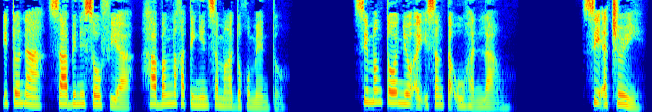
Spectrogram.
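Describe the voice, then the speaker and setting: A woman reads a scripted, dramatic story as its narrator. Her voice sits at an average pitch for a woman. The recording is very dry, with no room sound around the voice. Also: lively intonation, normal speed, long pauses, a little mellow, no room sound.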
